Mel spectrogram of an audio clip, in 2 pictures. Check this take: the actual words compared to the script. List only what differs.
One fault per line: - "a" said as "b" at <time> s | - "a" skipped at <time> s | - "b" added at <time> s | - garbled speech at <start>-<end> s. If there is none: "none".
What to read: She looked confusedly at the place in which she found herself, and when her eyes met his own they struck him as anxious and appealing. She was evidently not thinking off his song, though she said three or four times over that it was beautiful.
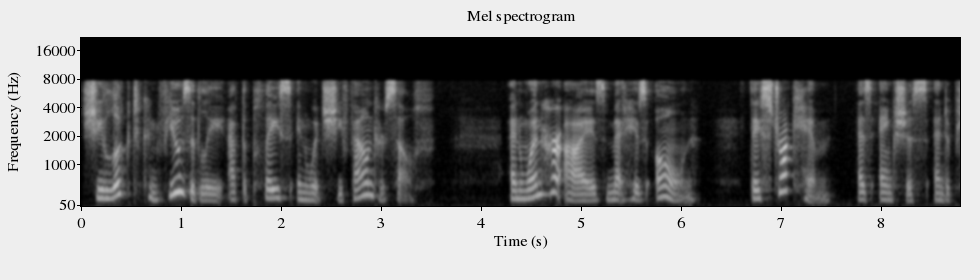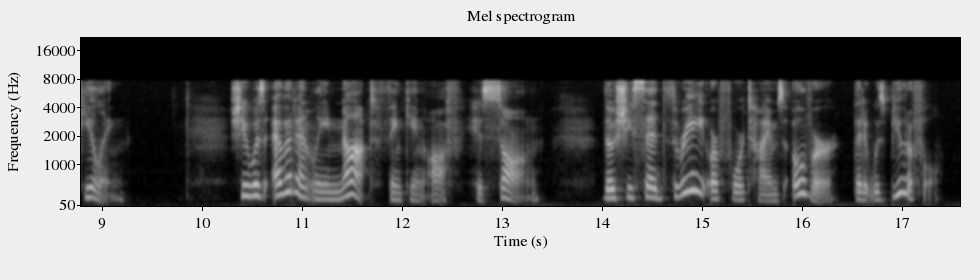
none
